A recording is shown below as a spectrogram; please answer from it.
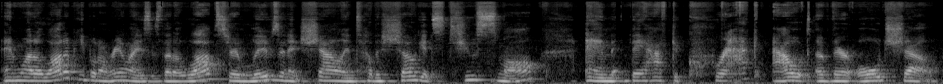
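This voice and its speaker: A woman host giving a casual spiritual coaching talk on a livestream, chatty and often checking in with "right?", in her own low voice. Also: a little slow, a little hiss or hum.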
